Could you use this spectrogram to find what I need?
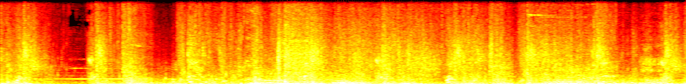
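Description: Game figures clash with sharp hits and blasts.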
